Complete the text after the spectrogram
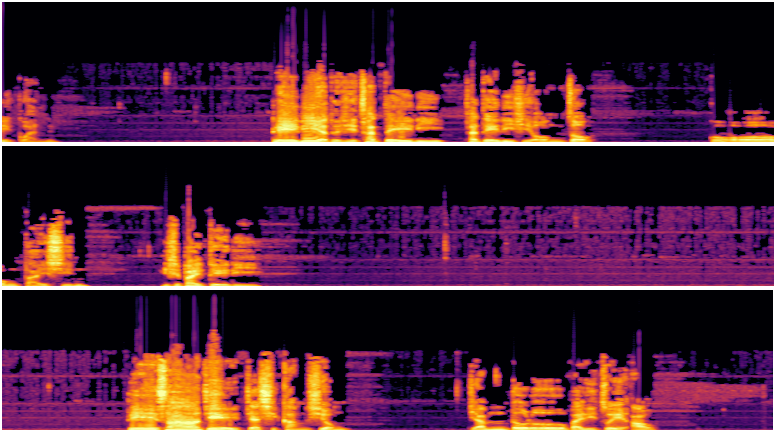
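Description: An elderly man speaks calmly and warmly into a close microphone, with pauses between phrases.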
